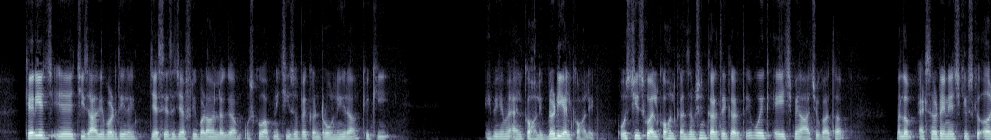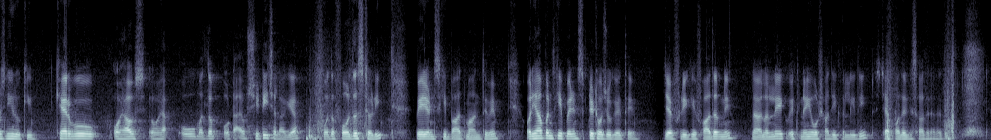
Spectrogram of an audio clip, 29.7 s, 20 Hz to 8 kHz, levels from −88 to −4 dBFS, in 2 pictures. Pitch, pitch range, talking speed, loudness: 120 Hz, 115-130 Hz, 190 wpm, -25 LUFS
